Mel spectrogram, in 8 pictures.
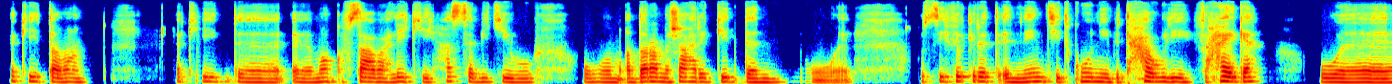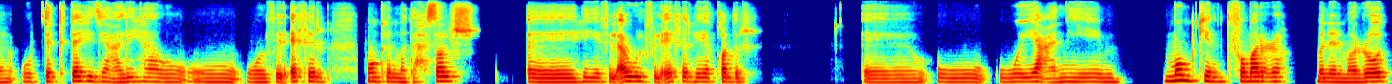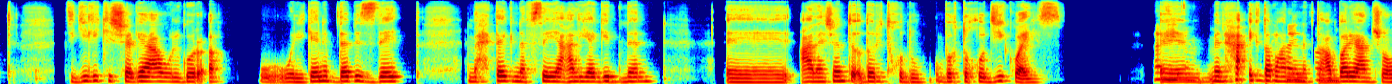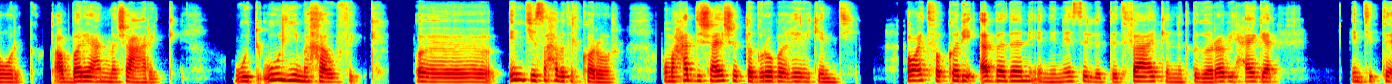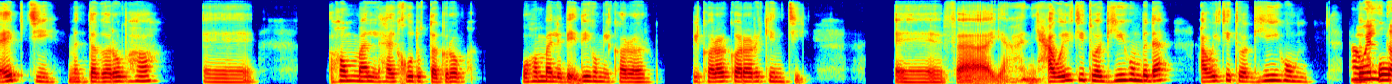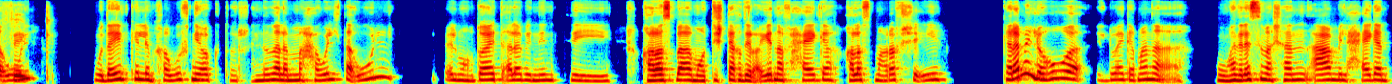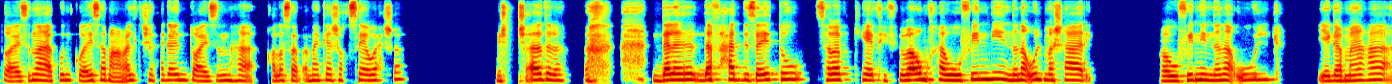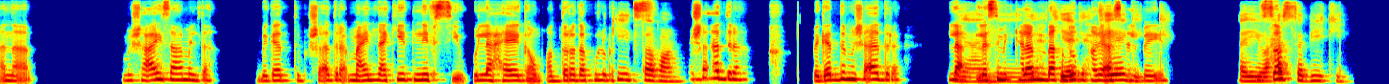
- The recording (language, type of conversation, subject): Arabic, advice, إزاي أتكلم عن مخاوفي من غير ما أحس بخجل أو أخاف من حكم الناس؟
- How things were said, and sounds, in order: tapping; unintelligible speech; laugh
